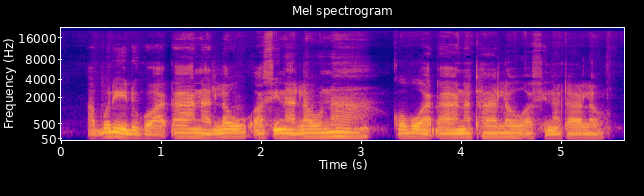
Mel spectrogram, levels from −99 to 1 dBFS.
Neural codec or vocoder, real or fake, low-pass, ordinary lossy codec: none; real; none; none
